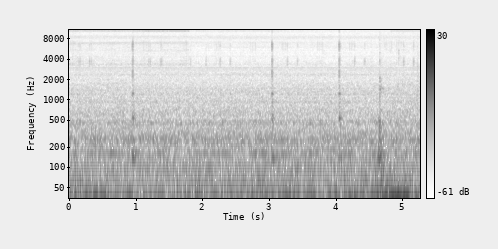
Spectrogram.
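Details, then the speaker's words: Buried bare hard drive, recovered after one year underground in a freezer bag through a Canadian winter, powered up with the microphone moved close: sharp clicks about once a second over a low hum, a modified click of death after data copied successfully. "appears to be doing a very modified Click Of Death so let me uh me power cycle the disc again so I think I can conclude that the disc is very very unhappy"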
